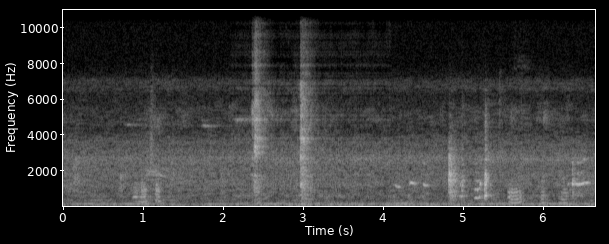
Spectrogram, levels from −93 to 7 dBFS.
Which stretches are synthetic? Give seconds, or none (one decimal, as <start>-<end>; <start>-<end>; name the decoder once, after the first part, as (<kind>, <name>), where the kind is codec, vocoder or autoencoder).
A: 2.1-4.1 (vocoder, Vocos)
